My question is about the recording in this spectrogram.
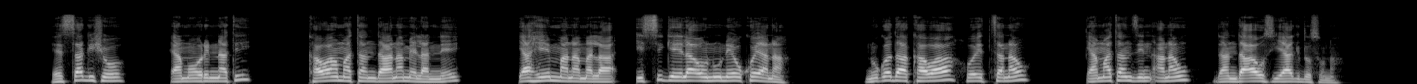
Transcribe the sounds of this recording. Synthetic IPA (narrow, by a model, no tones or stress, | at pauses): hɛsːɐɡɪʃɔ | ʔjɐmo̞ːɾɪnːɐt̪ɪ | kɐwaːmɐt̪ɐnd̪aːnɐmɛlɐnːɛ | ʔjɐɦeːmːɐnɐmɛlɐ | ɪsːɪɡeːlɐʔɔnʊnɛwkɔjɐnɐ̰ | nʊɡɔd̪aːkɐwaːhɔjɛt͡sːɐnɐw | ʔjɐmɐt̪ɐnzɪnʔɐnɐw | d̪ɐnd̪ɐʔɐws̬jaːɡɪd̪ɔsɔnɐ̰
